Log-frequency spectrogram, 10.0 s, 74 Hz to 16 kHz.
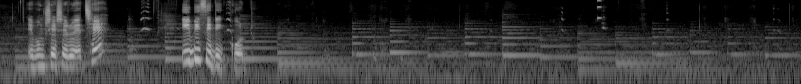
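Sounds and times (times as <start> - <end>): soft background music: 0.0 - 10.0
high squeak: 1.7 - 2.0, 6.9 - 7.7, 9.4 - 10.0.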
